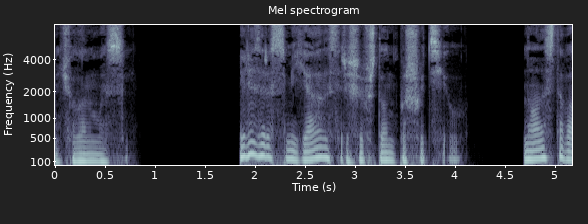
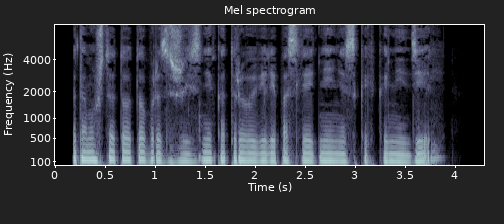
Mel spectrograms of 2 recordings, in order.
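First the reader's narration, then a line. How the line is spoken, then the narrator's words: Even-voiced reply. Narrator (Russian): ровным голосом ответил Сомерсет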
